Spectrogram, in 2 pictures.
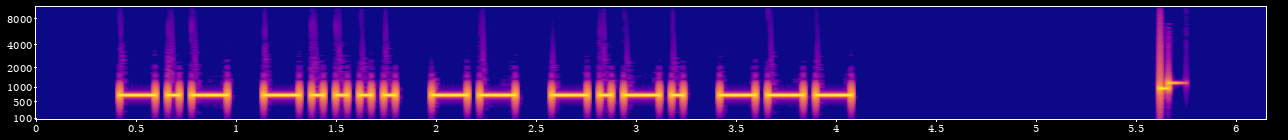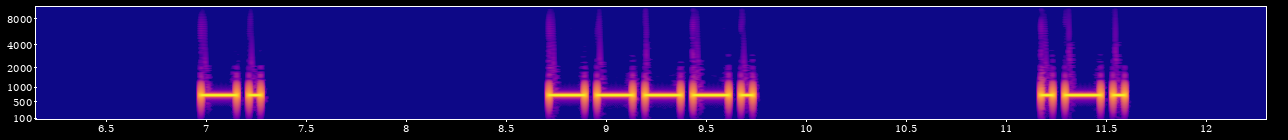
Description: Morse code, heard as a keyed tone, about 20 wpm, spaced as for 11 wpm, 700 Hz. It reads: K6MCO N9R
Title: USA Call Signs - 5 Characters - 8x Character Spacing - 20wpm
